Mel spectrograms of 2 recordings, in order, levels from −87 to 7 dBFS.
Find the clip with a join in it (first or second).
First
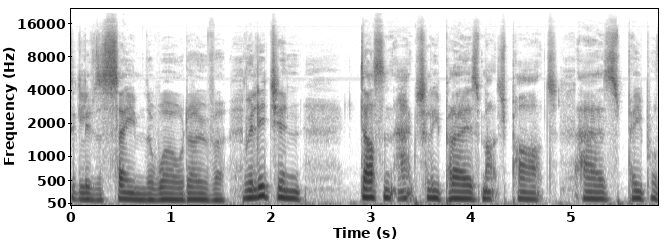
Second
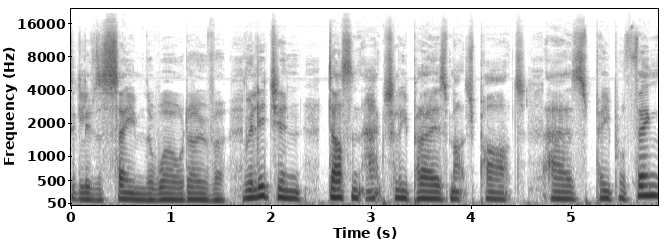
second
